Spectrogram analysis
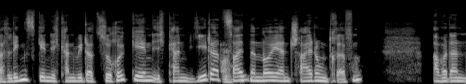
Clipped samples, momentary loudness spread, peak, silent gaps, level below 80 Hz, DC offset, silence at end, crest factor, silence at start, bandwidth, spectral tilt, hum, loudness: under 0.1%; 9 LU; -4 dBFS; 3.64-3.73 s, 4.23-4.29 s; -66 dBFS; under 0.1%; 0 s; 14 dB; 0 s; 13.5 kHz; -5.5 dB/octave; none; -19 LUFS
